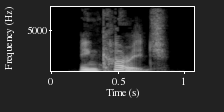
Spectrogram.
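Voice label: "encourage", British English, male; everyone-can-use-english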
